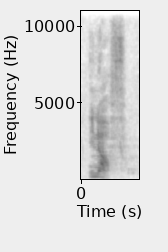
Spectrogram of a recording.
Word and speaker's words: enough: is Big he in enough what see the GH at the end of that word that's pronounced like an F if they want it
